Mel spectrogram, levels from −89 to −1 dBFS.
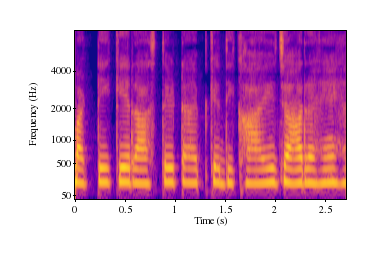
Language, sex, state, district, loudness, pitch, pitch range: Hindi, female, Haryana, Charkhi Dadri, -17 LUFS, 210 Hz, 205-215 Hz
